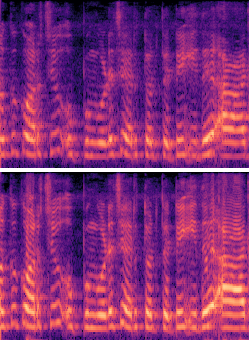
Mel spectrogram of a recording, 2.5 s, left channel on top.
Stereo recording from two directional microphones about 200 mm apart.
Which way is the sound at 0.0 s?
40° right (ahead or behind).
